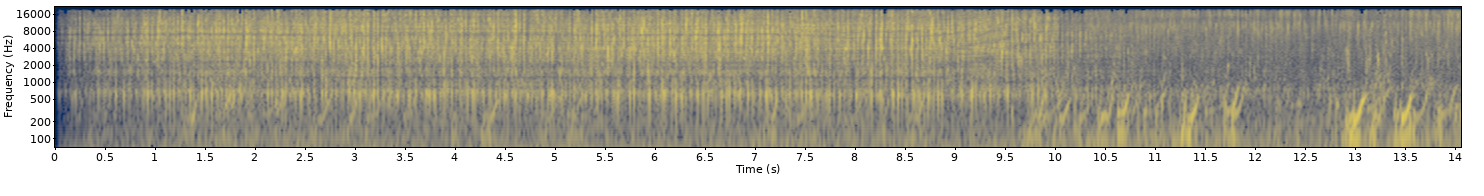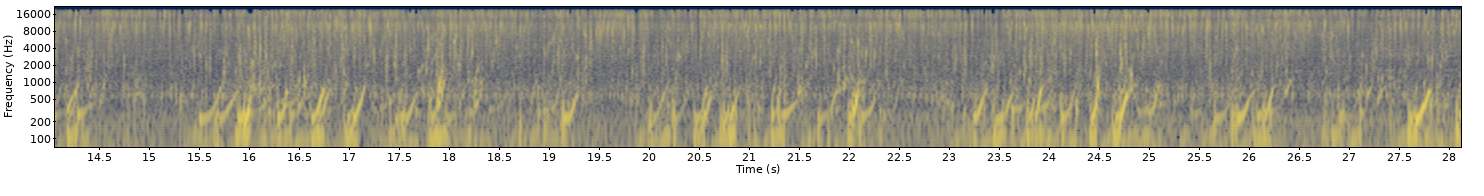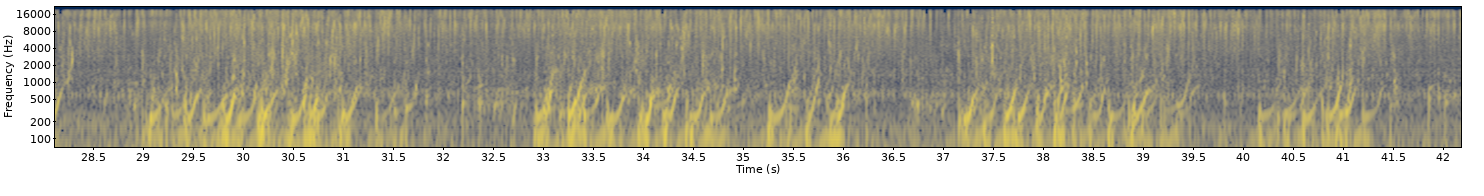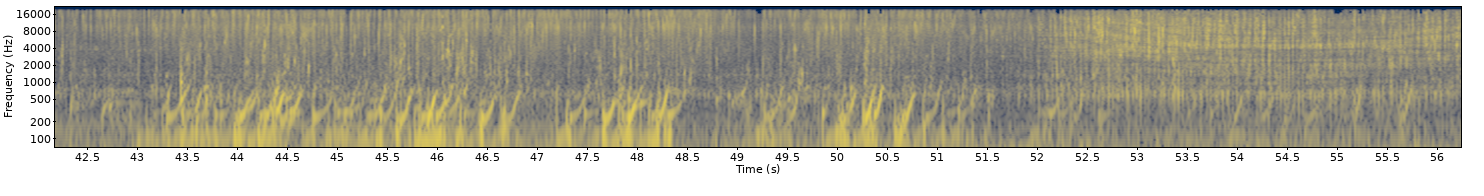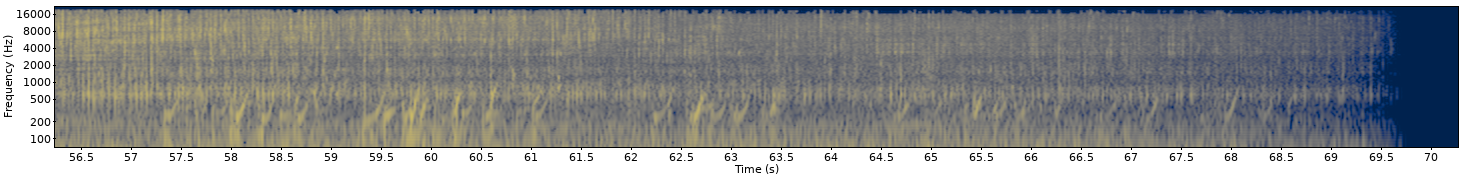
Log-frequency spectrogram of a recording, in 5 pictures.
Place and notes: {
  "title": "Chem. de la Carrière, Saint-Jean-d'Arvey, France - Abreuvoir",
  "date": "2014-03-14 11:30:00",
  "description": "Glouglous dans un abreuvoir au bord du chemin.",
  "latitude": "45.60",
  "longitude": "5.97",
  "altitude": "721",
  "timezone": "Europe/Paris"
}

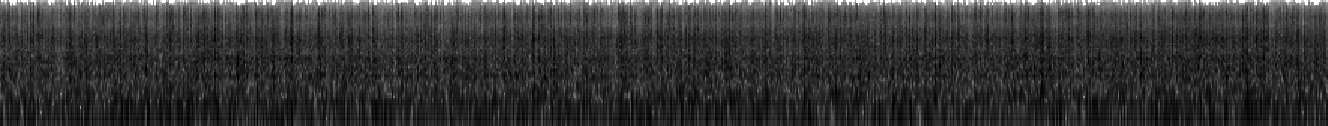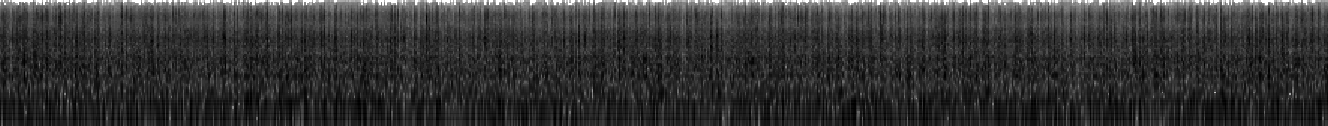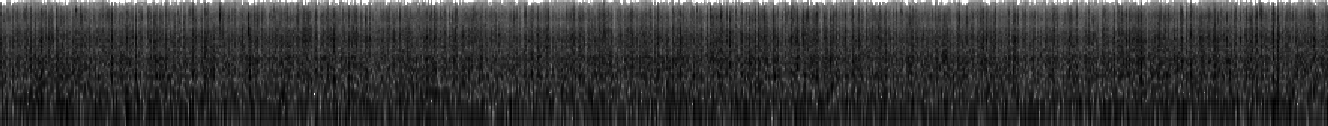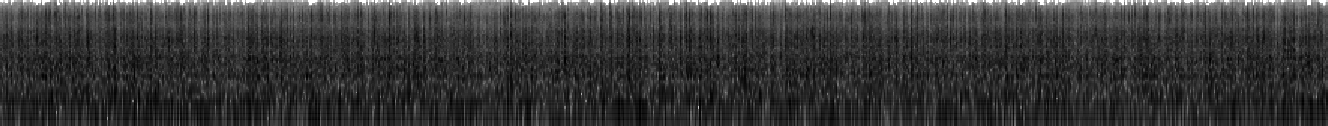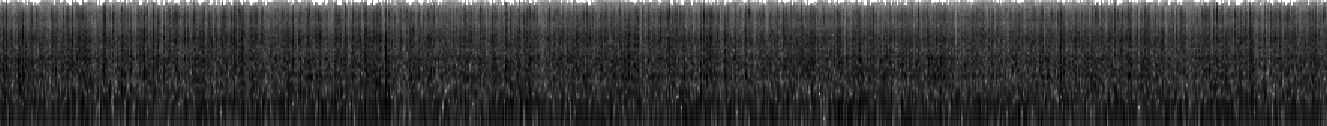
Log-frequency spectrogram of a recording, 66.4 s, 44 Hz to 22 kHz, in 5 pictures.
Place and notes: {
  "title": "Praia do Pisão - Santa Cruz - Heavy rain at the beach",
  "date": "2020-12-16 09:00:00",
  "description": "Heavy rain recorded inside the car parked close the beach.\nRecorded with a Tascam DR-40X internal mics on AB.",
  "latitude": "39.14",
  "longitude": "-9.38",
  "altitude": "30",
  "timezone": "Europe/Lisbon"
}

